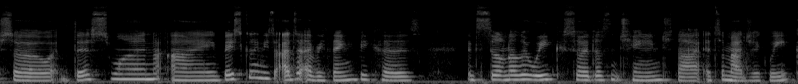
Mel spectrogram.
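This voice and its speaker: In an unremarkable speaking voice, a woman talks at a moderate pace with medium pitch and ordinary pitch variation. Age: 20s. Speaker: budgeting vlogger. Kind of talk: casual tutorial. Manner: casual, with fillers.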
